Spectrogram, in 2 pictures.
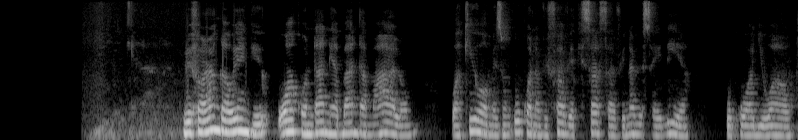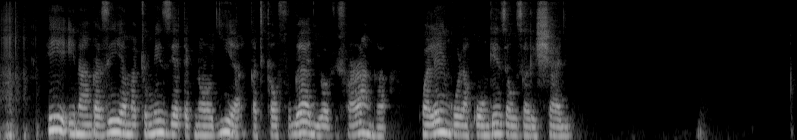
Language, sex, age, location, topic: Swahili, female, 25-35, Dar es Salaam, agriculture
